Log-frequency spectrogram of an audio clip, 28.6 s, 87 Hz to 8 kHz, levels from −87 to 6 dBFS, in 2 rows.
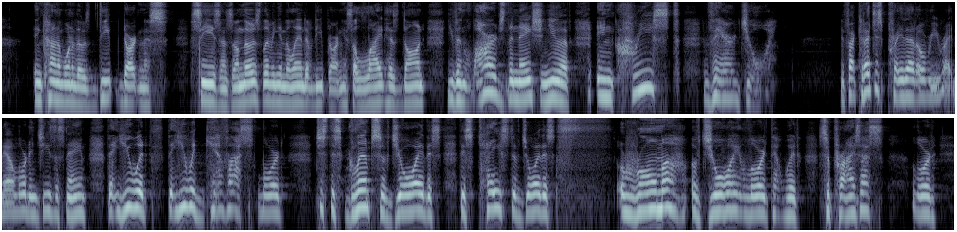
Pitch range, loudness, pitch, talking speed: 150-185 Hz, -25 LUFS, 170 Hz, 155 wpm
